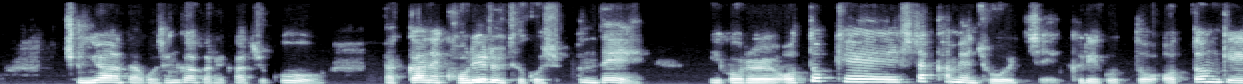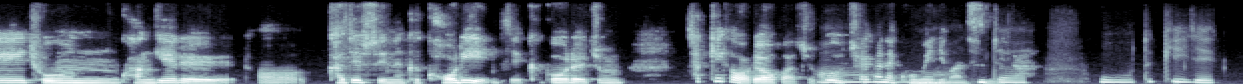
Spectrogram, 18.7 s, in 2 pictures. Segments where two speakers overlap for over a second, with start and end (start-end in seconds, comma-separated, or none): 15.4-17.0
